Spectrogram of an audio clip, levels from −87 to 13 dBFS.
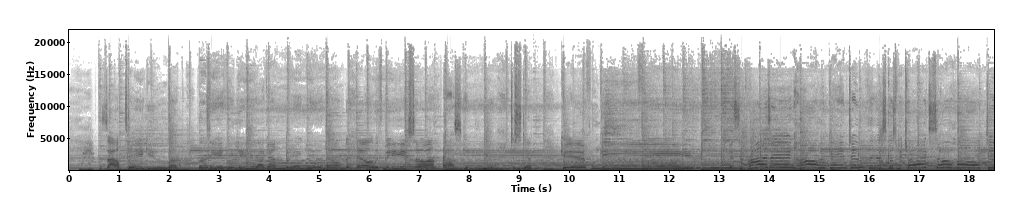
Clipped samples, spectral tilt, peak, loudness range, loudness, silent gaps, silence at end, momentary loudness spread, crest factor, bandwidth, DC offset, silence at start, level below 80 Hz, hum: under 0.1%; -5.5 dB/octave; 0 dBFS; 1 LU; -12 LUFS; none; 0 s; 3 LU; 12 dB; over 20 kHz; under 0.1%; 0 s; -18 dBFS; none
